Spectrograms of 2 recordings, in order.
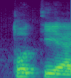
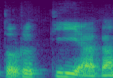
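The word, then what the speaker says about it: tortilla: 옥수수로 만든 전병이 또르띠아, 그래서 국내에서 판매할 때는 또띠아 이렇게 얘기하는데 전형적인 스페인어 발음은 또르띠아가 맞습니다.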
